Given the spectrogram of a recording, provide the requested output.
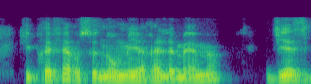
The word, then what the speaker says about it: Diesse: J'ai la chance de recevoir aujourd'hui Guylaine Lanctot qui préfère se nommer elle-même Dies Guy. Dies comme la contraction entre Dieu et déesse et Guy qui se prononce comme le beurre clarifié, m'a-t-elle dit.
